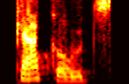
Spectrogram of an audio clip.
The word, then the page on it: cacoethes: Indian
